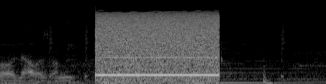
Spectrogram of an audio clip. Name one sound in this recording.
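Loud static hisses with a steady beeping tone.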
